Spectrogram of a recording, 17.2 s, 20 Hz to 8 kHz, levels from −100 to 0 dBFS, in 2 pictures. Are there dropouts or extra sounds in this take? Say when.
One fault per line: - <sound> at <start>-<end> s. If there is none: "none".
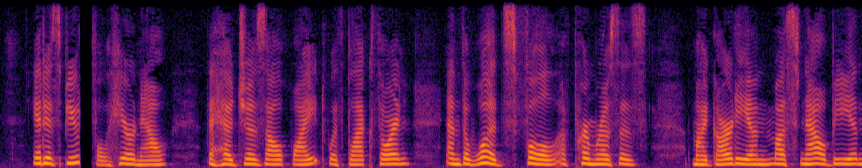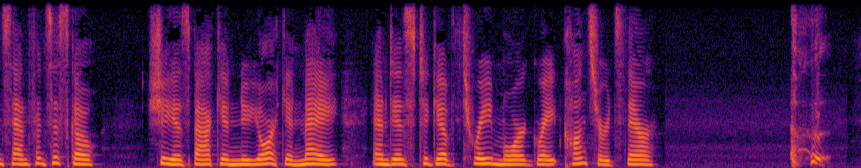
- dropout at 0.8-0.9 s
- cough at 16.5-16.9 s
